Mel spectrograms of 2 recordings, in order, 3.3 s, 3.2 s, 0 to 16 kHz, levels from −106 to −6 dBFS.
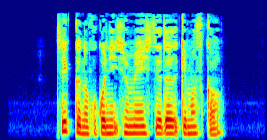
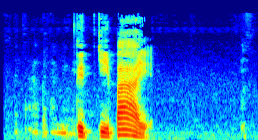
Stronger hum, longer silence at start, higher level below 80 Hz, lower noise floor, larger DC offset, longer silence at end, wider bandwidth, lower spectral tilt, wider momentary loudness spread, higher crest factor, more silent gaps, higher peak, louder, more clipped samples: neither; about the same, 0.7 s vs 0.65 s; second, -66 dBFS vs -48 dBFS; first, -81 dBFS vs -61 dBFS; neither; second, 0.6 s vs 1.35 s; about the same, 11.5 kHz vs 11 kHz; about the same, -5.5 dB/octave vs -6.5 dB/octave; second, 8 LU vs 21 LU; second, 18 dB vs 24 dB; neither; about the same, -2 dBFS vs 0 dBFS; about the same, -18 LUFS vs -20 LUFS; neither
